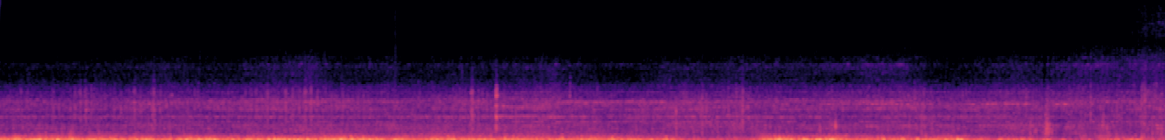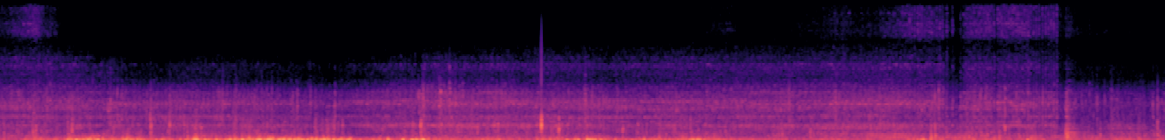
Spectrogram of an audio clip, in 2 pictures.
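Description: Mountain bike descending a dirt singletrack: wind buffeting the microphone over a low rumble of tyres on dirt and loose stones, with scattered rattling clicks from the bike. The rumble swells and eases several times as the speed and terrain change.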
